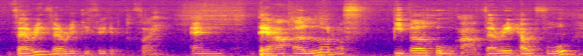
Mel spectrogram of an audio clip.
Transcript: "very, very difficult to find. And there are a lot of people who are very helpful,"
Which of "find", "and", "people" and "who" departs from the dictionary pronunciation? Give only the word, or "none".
find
